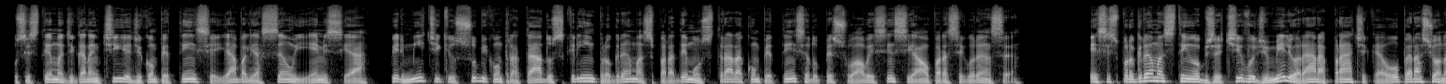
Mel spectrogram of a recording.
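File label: Brazilian Portuguese corporate; GoLocalise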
